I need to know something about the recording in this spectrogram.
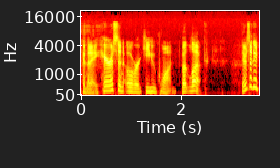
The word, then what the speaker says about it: Ke Huy Quan: Ke Huy Quan?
